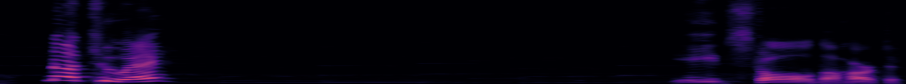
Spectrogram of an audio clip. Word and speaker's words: Natu: People might not know this, but it's actually pronounced Natue.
